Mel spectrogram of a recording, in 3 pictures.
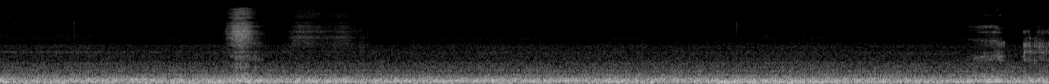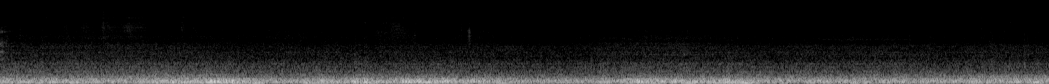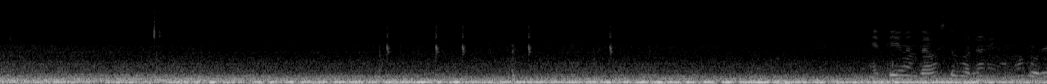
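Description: Car interior while driving: steady low engine and road rumble, with two short bursts of hiss a couple of seconds in and about ten seconds in.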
